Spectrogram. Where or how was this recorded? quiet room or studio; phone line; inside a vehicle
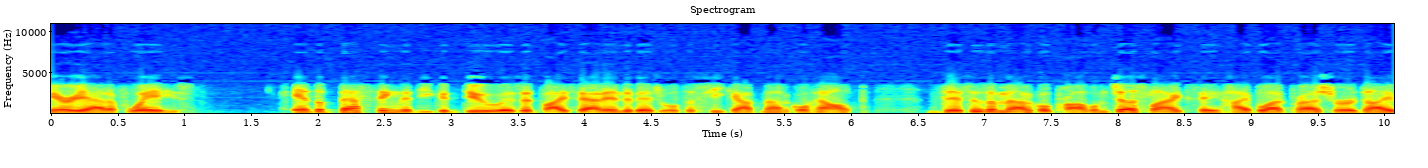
phone line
